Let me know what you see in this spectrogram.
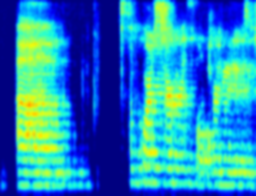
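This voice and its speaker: There is audible room echo around a woman speaking. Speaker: transit project presenter. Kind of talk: public presentation. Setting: community meeting. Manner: fast.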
